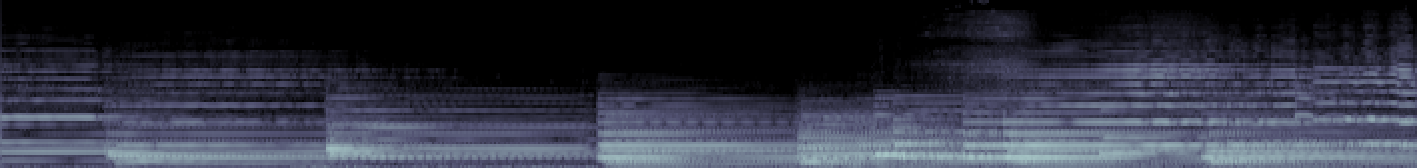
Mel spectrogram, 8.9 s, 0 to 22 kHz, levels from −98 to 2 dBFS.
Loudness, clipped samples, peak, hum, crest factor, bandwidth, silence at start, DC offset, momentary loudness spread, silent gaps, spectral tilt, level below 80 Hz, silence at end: -34 LUFS; under 0.1%; -18 dBFS; none; 16 dB; 9.8 kHz; 0 s; under 0.1%; 14 LU; none; -7.5 dB/octave; -62 dBFS; 0 s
